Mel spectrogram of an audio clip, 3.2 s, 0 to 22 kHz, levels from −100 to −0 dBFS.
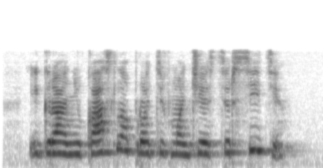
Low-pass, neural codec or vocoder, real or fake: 7.2 kHz; none; real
